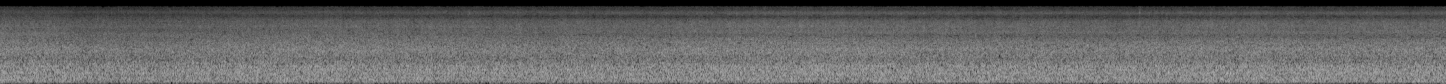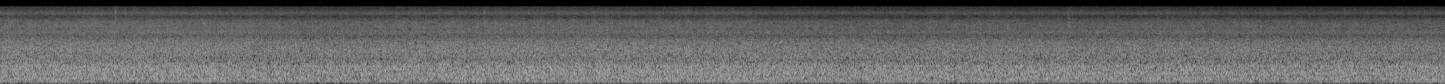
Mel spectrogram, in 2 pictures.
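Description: Heavy rain pouring steadily onto corrugated metal roofs in a night storm, a dense unbroken hiss.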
